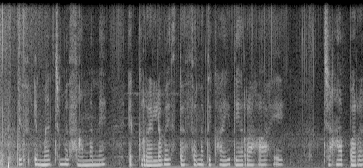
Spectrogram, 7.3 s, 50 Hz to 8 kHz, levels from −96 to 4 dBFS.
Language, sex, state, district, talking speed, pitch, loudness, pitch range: Hindi, female, Rajasthan, Jaipur, 115 wpm, 220 Hz, -23 LUFS, 210-225 Hz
